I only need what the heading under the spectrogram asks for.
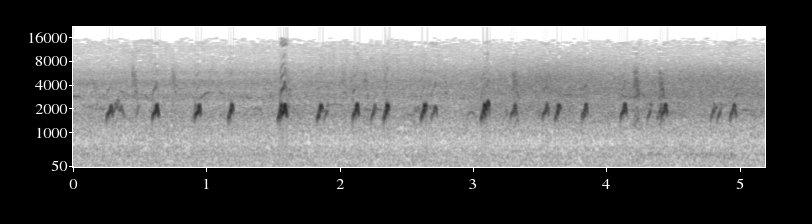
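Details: Sparse, short trilled calls of a European bee-eater (Merops apiaster), spaced irregularly about every quarter to half second against a quiet, steady background.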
